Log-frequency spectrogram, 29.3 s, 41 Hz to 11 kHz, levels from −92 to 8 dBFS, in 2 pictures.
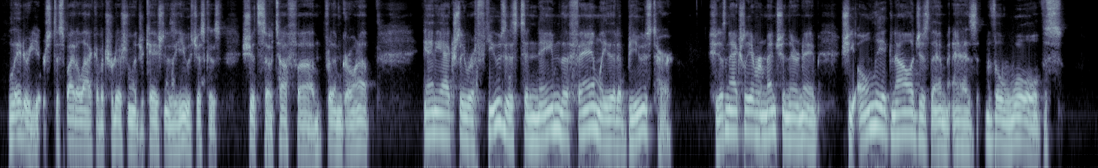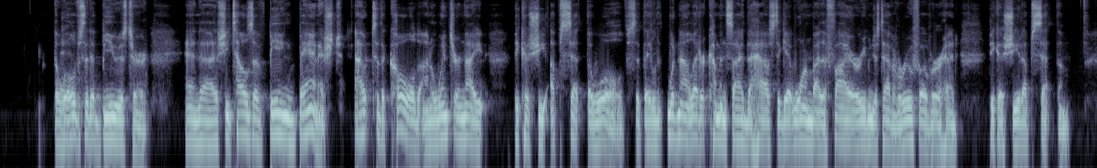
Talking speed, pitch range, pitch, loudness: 205 wpm, 95-115 Hz, 105 Hz, -20 LUFS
